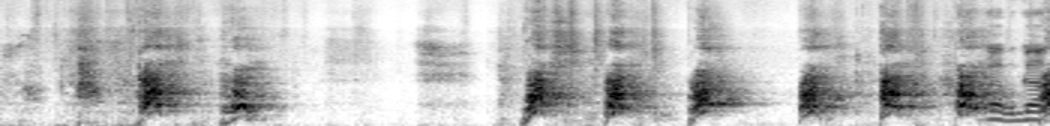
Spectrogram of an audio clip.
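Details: German Shepherd on evening guard duty at a farm, barking fiercely to protect his area: loud harsh barks in irregular bursts, a short pause near the middle, then a quicker run of barks roughly every half second.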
